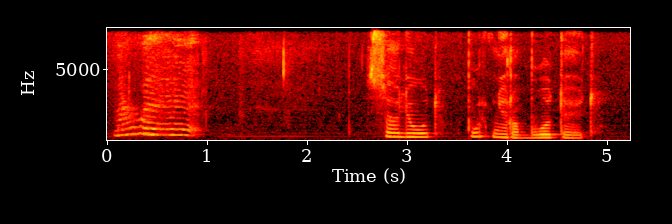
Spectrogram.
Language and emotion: Russian, sad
